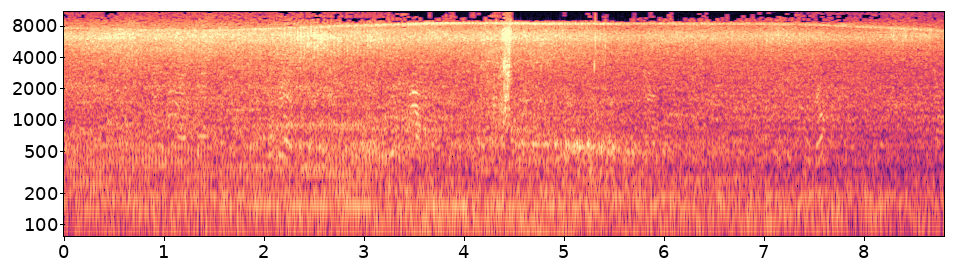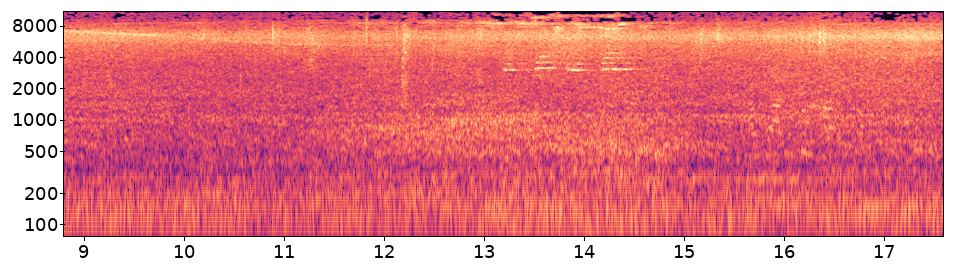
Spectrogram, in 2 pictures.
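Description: Steady outdoor background noise, a continuous low hum with a hiss over it, broken by a single sharp click about four seconds in.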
